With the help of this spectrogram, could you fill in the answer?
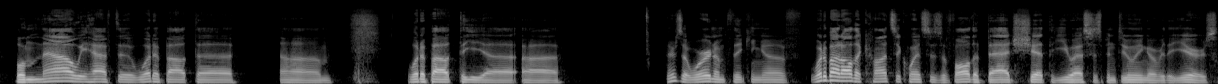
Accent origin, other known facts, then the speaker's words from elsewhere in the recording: Toledo, Ohio, United States; also born or lived in Columbus, Ohio; growing up in Toledo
